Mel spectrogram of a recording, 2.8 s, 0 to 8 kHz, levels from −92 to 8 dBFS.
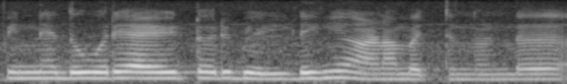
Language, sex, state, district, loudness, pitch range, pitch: Malayalam, female, Kerala, Kollam, -13 LUFS, 185-215 Hz, 210 Hz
